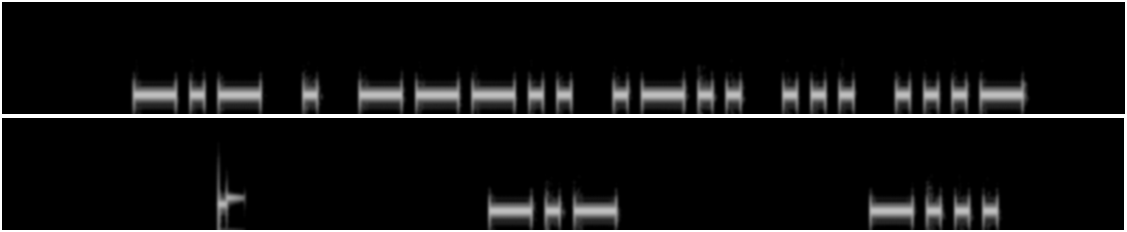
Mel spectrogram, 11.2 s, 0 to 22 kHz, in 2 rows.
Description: Morse code, heard as a keyed tone, about 17 wpm, spaced as for 13 wpm, 700 Hz. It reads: KE8LSV KB
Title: USA Call Signs - 6 Characters - 6x Character Spacing - 17wpm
